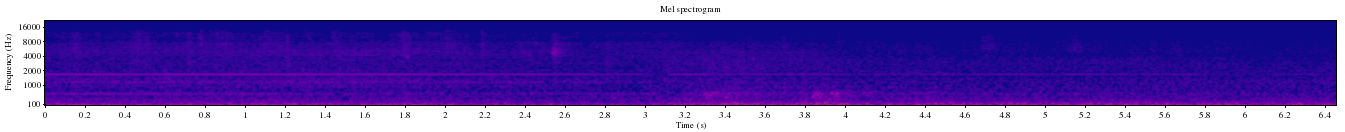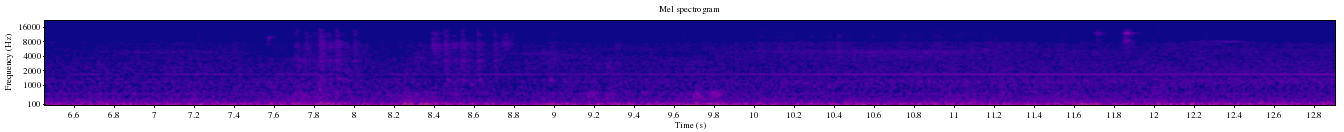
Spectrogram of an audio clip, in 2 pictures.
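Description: Steady low rumble of a Frecciarossa 1000 (ETR 400) high-speed train running along the line, heard from inside the passenger coach, with a faint steady high whine over it.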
